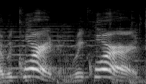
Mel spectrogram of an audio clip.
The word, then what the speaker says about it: record: 보통 레가 아니라 이렇게 리로 발음하는데 덕후 잘했고 멜론 주스님 잘했어요. 잘했어요. Record.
